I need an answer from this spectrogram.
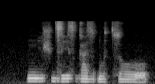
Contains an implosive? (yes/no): yes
